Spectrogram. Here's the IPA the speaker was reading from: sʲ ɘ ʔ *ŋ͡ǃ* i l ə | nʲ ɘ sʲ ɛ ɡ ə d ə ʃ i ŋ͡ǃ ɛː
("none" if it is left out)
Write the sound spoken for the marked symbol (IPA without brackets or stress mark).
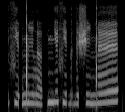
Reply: ŋ͡ǃ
